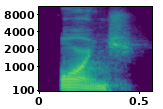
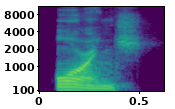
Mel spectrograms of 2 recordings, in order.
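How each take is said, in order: First: The word is said with one syllable. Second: The word is said with one syllable.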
